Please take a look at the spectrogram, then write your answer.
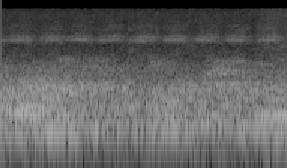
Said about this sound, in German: aber angefangen hat es mit Krach, mit einem Flugzeug, das über uns kreiste.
